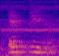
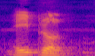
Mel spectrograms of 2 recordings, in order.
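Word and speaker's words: April: Weil's ডেই এরপরেরটা কি এপ্রিল এপ্রিল এপ্রিল বলতে কোন শব্দ নেই বাংলায় যদিও আমরা এপ্রিল লিখি কিন্তু ইংলিশে উচ্চারণ কি হবে এপ্রিল এইপ্রল ওকে আরেকবার প্রথম থেকে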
